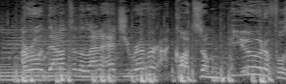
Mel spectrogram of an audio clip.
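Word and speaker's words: Lannahechee: rolled down to the Lana Hetchy River I caught some beautiful steelhead trout mainland no no no the Lana hacci it runs right near here yeah but it's pronounced Lana Hass why is everything in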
